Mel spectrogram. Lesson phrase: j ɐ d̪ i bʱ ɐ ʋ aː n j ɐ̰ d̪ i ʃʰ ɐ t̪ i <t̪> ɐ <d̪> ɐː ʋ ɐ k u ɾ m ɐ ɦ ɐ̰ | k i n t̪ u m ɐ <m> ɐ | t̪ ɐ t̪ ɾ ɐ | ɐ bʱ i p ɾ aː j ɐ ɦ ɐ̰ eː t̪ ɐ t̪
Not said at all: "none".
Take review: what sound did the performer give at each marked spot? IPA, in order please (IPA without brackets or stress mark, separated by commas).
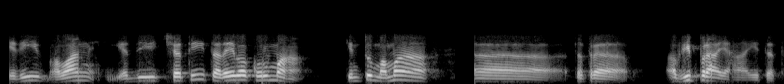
t̪, d̪, m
